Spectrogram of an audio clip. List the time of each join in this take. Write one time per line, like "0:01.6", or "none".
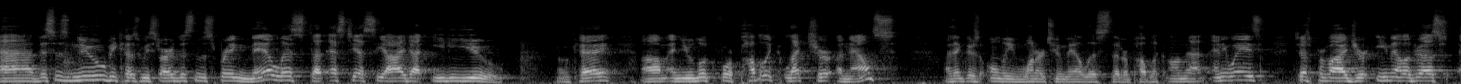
0:02.8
